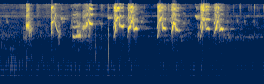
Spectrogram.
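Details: Lovebird in full 'ngekek panjang' long chattering song: a fast, uneven stream of shrill, squeaky chirps, roughly a dozen notes in three seconds, often paired in quick doublets, over a low hum.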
